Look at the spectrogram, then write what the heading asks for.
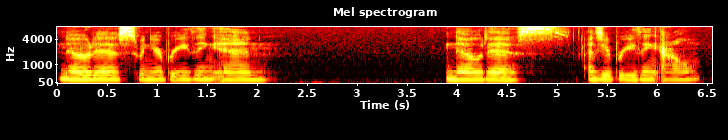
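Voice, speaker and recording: A woman guiding a meditation in a calm, soothing, gently instructive way, with soft phrases that trail toward a whisper. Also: mid-range voice, slow pace, dry recording. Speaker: meditation guide. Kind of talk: slow guided meditation narration.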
